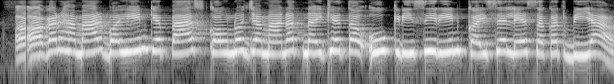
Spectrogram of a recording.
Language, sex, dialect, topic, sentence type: Bhojpuri, female, Southern / Standard, agriculture, statement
